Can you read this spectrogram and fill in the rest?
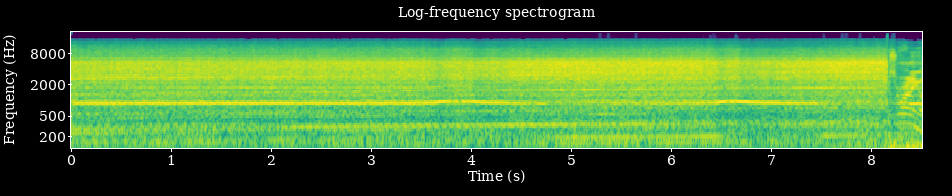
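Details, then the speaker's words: Chevy Cruze with big turbo upgrade, running on factory diverter valve: thin steady high whistle wavering over the engine, turbo flutter, before blow-off valve install. "a lot of people have speculation as to what that noise is if you tell somebody my Turbo is making a louder noise most people just think you're talking about SPO"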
